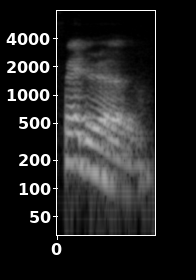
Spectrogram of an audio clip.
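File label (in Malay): "federal", Malay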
